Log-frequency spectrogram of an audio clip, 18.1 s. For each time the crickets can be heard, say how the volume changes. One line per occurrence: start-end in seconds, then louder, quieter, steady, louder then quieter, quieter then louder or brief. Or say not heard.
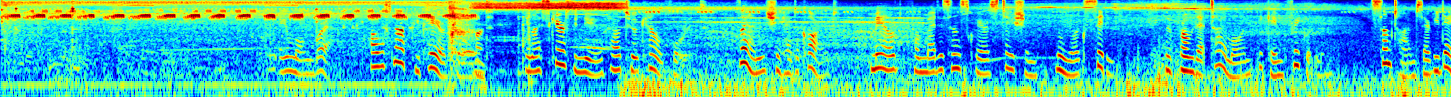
0.0-18.1 quieter.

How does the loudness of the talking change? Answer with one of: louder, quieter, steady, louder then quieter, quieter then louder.
steady.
